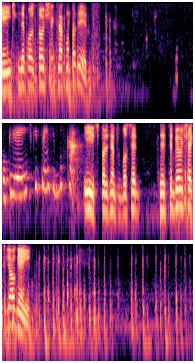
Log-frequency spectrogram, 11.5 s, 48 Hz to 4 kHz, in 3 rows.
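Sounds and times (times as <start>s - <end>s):
speech: 0.0s - 2.2s, 3.8s - 8.6s
rapid irregular typing on a computer keyboard: 7.4s - 11.4s.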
